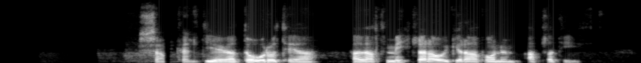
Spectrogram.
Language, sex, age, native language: Icelandic, male, 20-29, Icelandic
